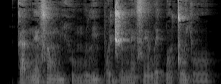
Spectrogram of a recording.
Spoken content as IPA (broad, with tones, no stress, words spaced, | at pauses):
ka˨nɛ̃˨˦sɔ̃˧ mi˧hu˨mu˨ li˧ bɔ˨d͡ʒo˨˦nɛ̃˧sɛ̃˨ wɛ˧k͡po˧ to˦jo˧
